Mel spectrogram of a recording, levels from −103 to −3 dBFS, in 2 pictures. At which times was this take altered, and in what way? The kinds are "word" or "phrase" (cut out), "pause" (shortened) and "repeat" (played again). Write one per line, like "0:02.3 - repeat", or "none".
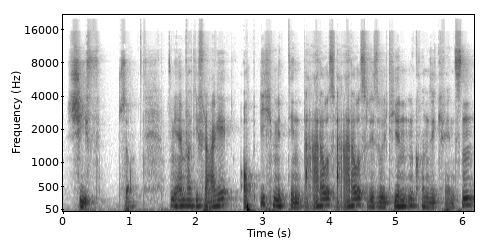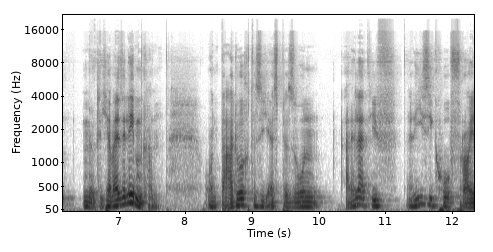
0:01.6 - phrase
0:04.1 - repeat
0:11.2 - pause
